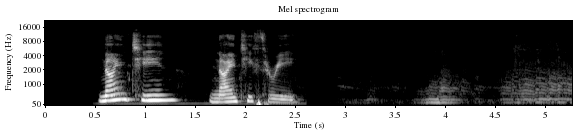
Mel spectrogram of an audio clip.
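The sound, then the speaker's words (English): A fly buzzing, a low, steady droning hum in two loud bursts, then fainter, wavering buzzing afterward. “A fly was buzzing persistently around the nose of Warden Stacy.”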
